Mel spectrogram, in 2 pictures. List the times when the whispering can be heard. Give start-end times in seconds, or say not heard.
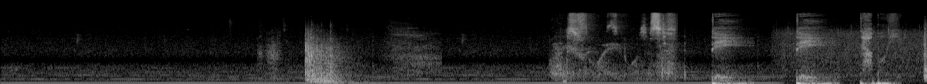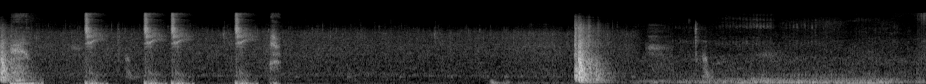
5.5-12.1.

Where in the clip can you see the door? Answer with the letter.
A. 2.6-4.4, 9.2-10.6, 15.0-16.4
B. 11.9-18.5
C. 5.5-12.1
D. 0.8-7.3
A.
